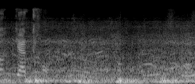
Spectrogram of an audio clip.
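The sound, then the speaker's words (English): Dense protest crowd hubbub fills Place de la République, many overlapping voices blending into a steady, loud murmur with no single speaker standing out, holding an even level throughout. “Further away from the seething crowds in Place de la République”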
